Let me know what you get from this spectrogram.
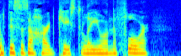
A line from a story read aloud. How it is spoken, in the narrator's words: Elder Richards said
